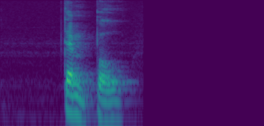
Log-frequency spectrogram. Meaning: 1. tempo (pace, relative speed) 2. tempo, time 3. moment in time
- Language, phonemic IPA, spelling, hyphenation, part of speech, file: Dutch, /ˈtɛm.poː/, tempo, tem‧po, noun, Nl-tempo.ogg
